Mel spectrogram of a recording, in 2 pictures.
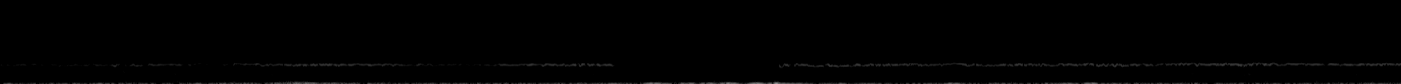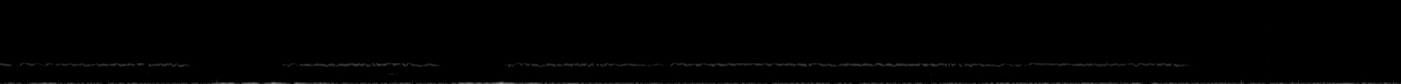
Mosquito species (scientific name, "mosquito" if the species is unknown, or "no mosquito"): Anopheles arabiensis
